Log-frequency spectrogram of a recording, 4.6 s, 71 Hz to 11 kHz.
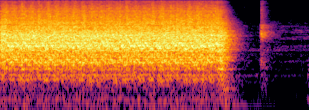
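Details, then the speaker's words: Chevy S10 race truck, first start attempt after engine rebuild with different cam; cranks about three seconds under a harsh buzz, never catches; MSD ignition box faulty, constantly triggering and arcing once ignition is on. "oh i'm gonna pause this because well the msd is boxes shot it it's literally as soon as you turn the ignition on it just keeps arcing"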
